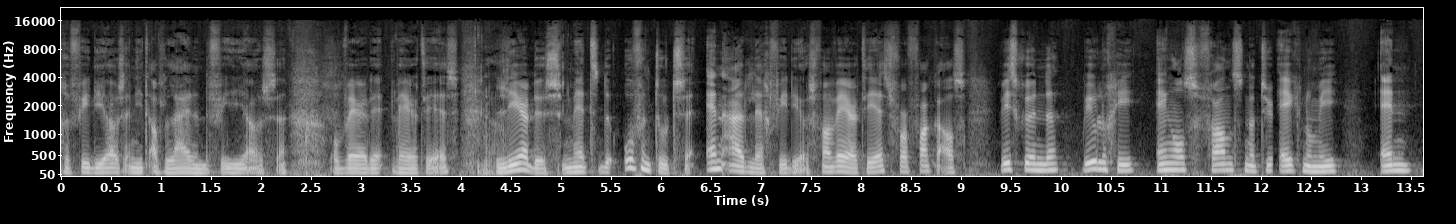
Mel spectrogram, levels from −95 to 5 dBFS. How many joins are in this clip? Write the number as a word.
one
